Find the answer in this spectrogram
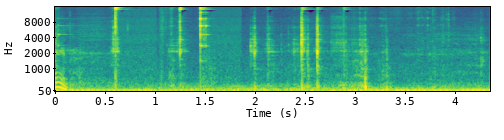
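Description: Short steel chain clinking as it is handled and hooked onto a winch's steel stake bracket, with a long steel nail knocking against the links: about six sharp metallic clicks spread across a few seconds.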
